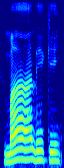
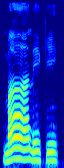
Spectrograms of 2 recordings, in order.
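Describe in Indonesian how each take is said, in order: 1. Vokal pertama dibaca dua ketukan. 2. Vokal pertama dibaca dua ketukan.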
